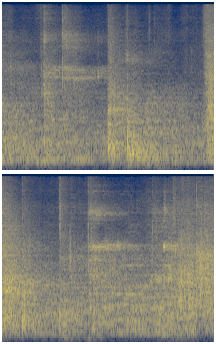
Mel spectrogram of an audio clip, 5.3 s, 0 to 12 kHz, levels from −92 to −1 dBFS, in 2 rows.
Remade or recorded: remade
